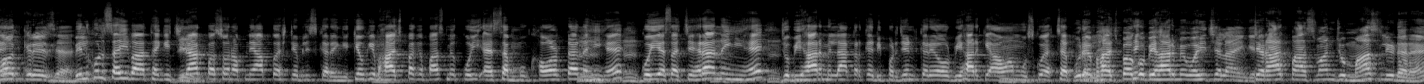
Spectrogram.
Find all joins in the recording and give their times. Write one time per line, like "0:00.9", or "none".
0:12.5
